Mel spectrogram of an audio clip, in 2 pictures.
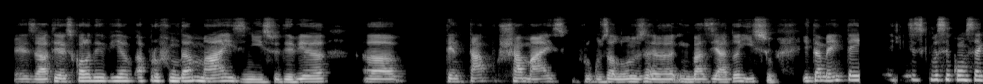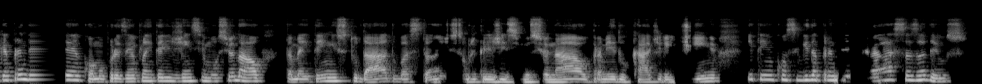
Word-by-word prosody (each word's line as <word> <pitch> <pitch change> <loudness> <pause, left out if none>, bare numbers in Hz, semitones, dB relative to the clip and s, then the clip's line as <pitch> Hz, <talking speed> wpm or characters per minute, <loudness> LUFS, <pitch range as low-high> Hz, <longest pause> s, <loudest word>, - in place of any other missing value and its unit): Exato, 125 +1 0
e - - +5
a - - +3
escola 160 +4 +3
devia 160 0 +3
aprofundar 160 0 +2
mais 160 -3 +2
nisso, 115 0 -1
devia, 130 +4 +2 0.4
ah, 125 -1 +3 0.5
tentar 140 +1 -2
puxar 150 0 -2
mais 130 +1 +1 0.2
para 130 - -6
os 115 - -2
alunos, 125 +1 +2
ah, 120 -2 +2
embasado 120 0 +1
a 150 - +3
isso. 130 -7 0 0.3
E 155 - -1
também 180 0 +2
inteligencias 200 +1 +2 0.5
tem 205 -1 -3
que - - -26
você 215 +1 +2
consegue 205 -1 +3
aprender, 220 +1 0 0.3
como 130 -1 0
por 140 +2 -1
exemplo 140 +3 0
a - - +2
inteligência 160 +1 0
emocional, 155 0 +1 0.2
também 125 +1 -1
tenho 150 +4 +1
estudado 140 -4 0
bastante 120 +1 -5 0.2
sobre 115 0 -4
inteligência 115 -1 +1
emocional 115 +2 +2
para 115 - -4
me 120 0 +1
educar 115 -1 -1
direitinho, 120 +5 -2 0.3
e - - -2
tenho 220 -1 -2
conseguido 205 -1 0
aprender 195 -2 -1 0.2
graças 200 +4 -2
a 210 - +3
Deus. 145 -4 -4
140 Hz, 160 wpm, -22 LUFS, 125-165 Hz, 0.5 s, e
